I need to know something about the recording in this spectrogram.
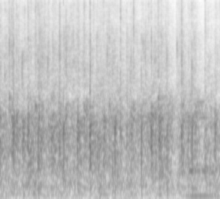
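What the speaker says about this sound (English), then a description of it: "You guys give her a little clap." An audience claps for a man's wife, Allison, at a Navy Supply Corps ball, a steady wash of applause filling the whole short stretch with a bit of crowd murmur beneath.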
